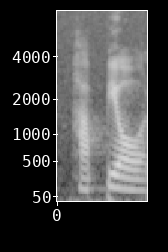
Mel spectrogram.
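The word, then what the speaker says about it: 発表: À, tại sao lại đây là hyo mà đây là p đúng không, bởi vì đằng trước chữ phát là h, sự đằng trước mà là chữ thuộc hàng kasata, đằng sau là hàng h, thì thông thường là cái kasata đằng sau nó sẽ bị biến thành chữ nhỏ và cái chữ h thành sau thành p đúng nhỉ.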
